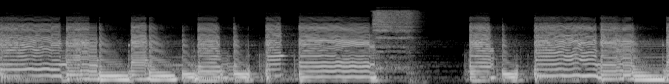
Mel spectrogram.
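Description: Blues rock with a heavily distorted electric guitar playing choppy riffs and sustained bent notes, loud and up front, briefly dropping out before the riff kicks back in.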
